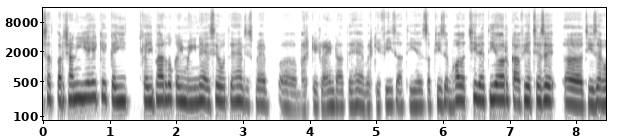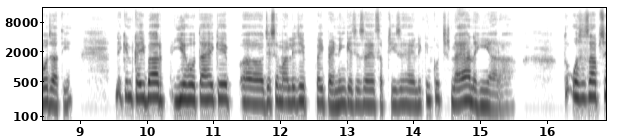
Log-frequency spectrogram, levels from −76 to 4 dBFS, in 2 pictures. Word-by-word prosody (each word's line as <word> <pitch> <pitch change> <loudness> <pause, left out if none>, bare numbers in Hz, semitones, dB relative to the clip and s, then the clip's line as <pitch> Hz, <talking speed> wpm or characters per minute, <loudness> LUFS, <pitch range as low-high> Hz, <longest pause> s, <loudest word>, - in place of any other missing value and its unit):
साथ 225 - -1
परेशानी 220 +2 +2
ये 235 +1 +3
है 245 - +2
कि 240 +1 -3
कई-कई 200 0 0
बार 215 0 +4
तो 220 - +1
कई 205 -1 +2
महीने 190 +1 +1
ऐसे 180 +4 0
होते 200 0 -1
हैं 205 0 0
जिसमें 180 0 -6
अ, - - -4 0.2
भर 145 -3 -9
के 165 - -7
क्लाइंट 160 +2 -4
आते 160 +1 -8
हैं, 165 0 -4
भर 155 - -8
की 155 - -10
फ़ीस 170 +1 -7
आती 165 0 -8
है, 165 0 -4
सब 170 +1 -4
चीज़ें 185 -1 -3
बहुत 210 +5 +2
अच्छी 200 +4 0
रहती 215 0 +2
है 225 - +6
और 215 0 +4
काफ़ी 190 +2 +2
अच्छे 205 +1 0
से 210 +1 +5
अ, 185 -5 +2
चीज़ें 180 +2 0
हो 185 +1 +2
जाती 170 -2 -1
हैं, 195 - -11 0.7
लेकिन 255 -4 -2
कई 230 -1 +4
बार 240 -1 +5 0.2
ये 215 +2 +6
होता 220 0 +3
है 220 0 +3
कि 225 - +5
अ, - - -5 0.6
जैसे 190 +2 +1
मान 190 -2 -1
लीजिए 195 +2 +1 0.2
कई 185 -1 0
पेंडिंग 170 +2 0
केसेज़ 175 -1 -3
हैं, 175 0 0
सब 170 0 -7
चीज़ें 175 0 -4
हैं, 170 -1 -2
लेकिन 170 +5 -5
कुछ 220 -2 -6
नया 190 +3 +4
नहीं 165 -4 0
आ 145 - -6
रहा, 155 +3 -14 0.8
तो - - -7
उस 235 - +3
हिसाब 245 +2 +3
से - - +4
190 Hz, 240 wpm, -24 LUFS, 170-215 Hz, 0.8 s, है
